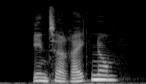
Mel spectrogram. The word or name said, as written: interregnum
